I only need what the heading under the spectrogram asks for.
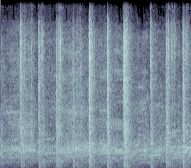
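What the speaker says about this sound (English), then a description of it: "he's kicking with his hooves the metal to get the rabbit poop" Repeated metallic clanks at a steady rhythm, like hooves striking a metal container, ringing over a constant background hiss.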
